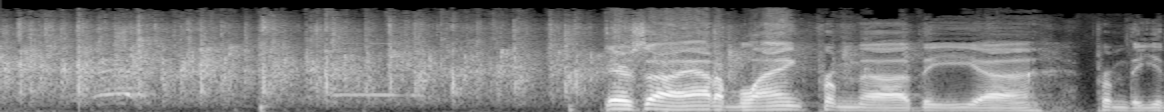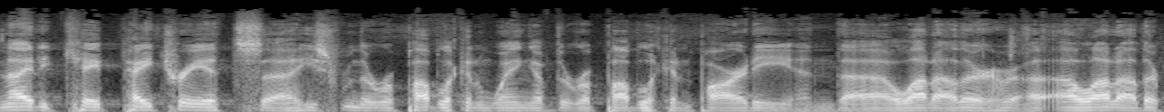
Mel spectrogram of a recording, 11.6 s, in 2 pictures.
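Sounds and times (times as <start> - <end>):
audience applause at a gun shop event: 0.0 - 4.6
speech: 3.0 - 11.6.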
